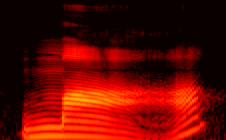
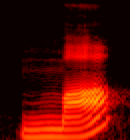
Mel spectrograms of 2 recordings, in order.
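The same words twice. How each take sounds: First: The pitch comes down in a long stretch. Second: The pitch curls upward as it rises. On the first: "삼성은 쭉 길게 내려옵니다" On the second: "이성은 살게 감아쳐 올라가죠"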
